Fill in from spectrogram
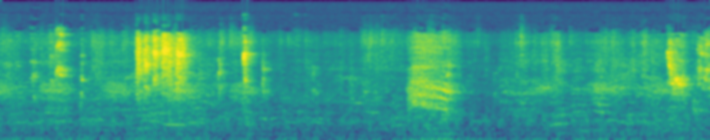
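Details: Peach-faced (rosy-faced) lovebirds in a breeding aviary in the morning give harsh, shrill squawks in short bursts every second or two, with softer chirps between and a low hum underneath.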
